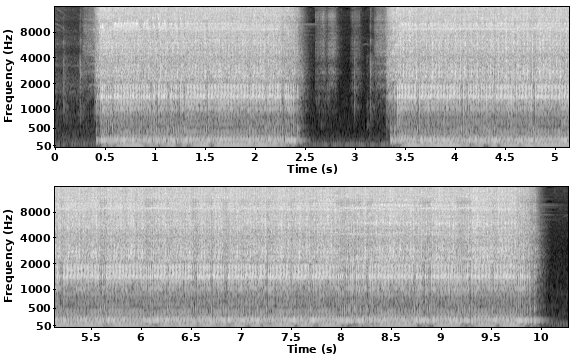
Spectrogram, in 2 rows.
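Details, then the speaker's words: Vintage Traxxas Rustler nitro RC engine with new parts, electric starter on 3S: high starter whir spins it fast in two bursts but it never catches; owner suspects mixture too rich, plans to lean it. "Sounds like it wants to fire off, but it's not firing off. Definitely spinning over faster."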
